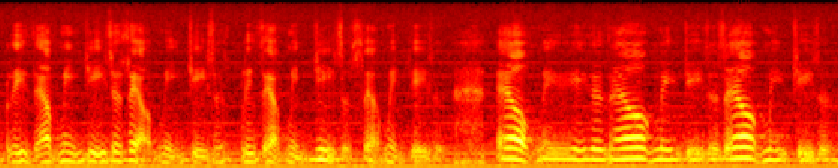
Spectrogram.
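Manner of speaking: quiet, pleading prayer under the breath; soft pleading. Retold or imitated. Girl at the altar quietly begging Jesus for help. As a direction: beg Jesus softly, over and over. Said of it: "she was begging for help".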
